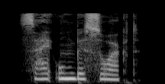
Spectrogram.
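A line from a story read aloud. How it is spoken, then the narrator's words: Whisper. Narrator (German): flüsterte ihm Frau Mattis zu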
